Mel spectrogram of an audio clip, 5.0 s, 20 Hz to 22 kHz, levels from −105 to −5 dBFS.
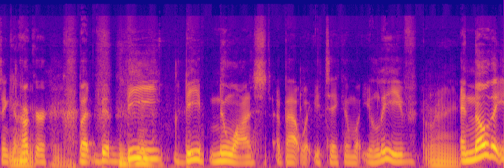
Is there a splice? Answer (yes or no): yes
